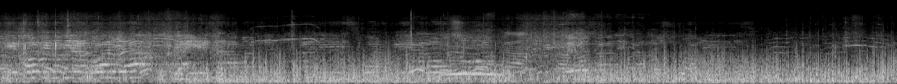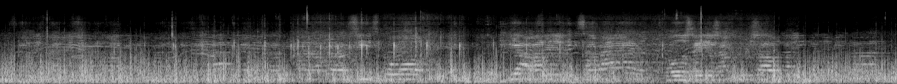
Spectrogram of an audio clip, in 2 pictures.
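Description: A crowd of spectators talks and calls out outdoors.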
